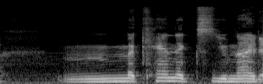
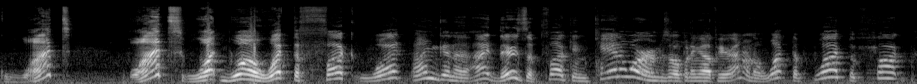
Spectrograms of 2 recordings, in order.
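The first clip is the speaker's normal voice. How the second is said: higher, louder, piling up disbelief; stunned repeated what; 7 semitones higher, 5 dB louder than usual. Real, not acted. Player hearing about the fake cheating joke, loud stunned disbelief. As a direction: keep blurting out what.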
